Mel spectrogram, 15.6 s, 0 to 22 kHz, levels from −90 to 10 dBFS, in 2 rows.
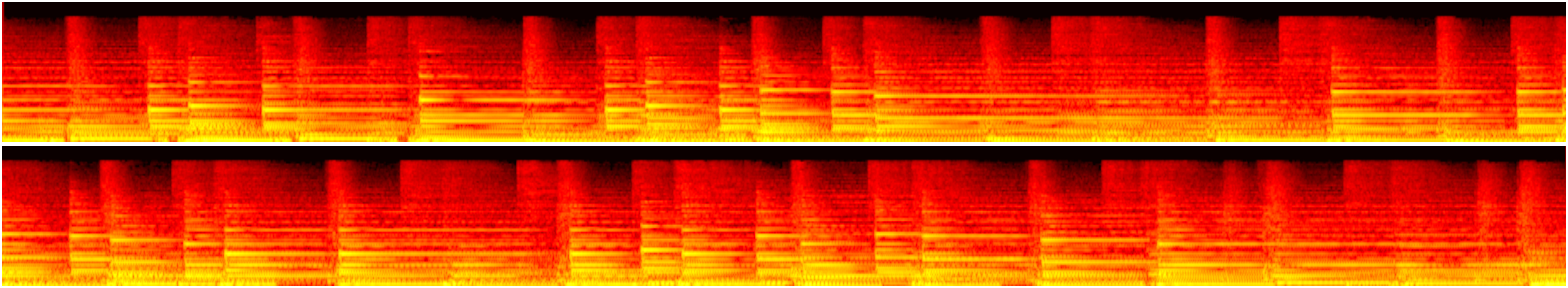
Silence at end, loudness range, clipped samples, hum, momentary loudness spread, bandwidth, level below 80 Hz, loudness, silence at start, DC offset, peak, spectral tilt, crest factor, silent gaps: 0 s; 2 LU; under 0.1%; none; 5 LU; 14 kHz; -22 dBFS; -17 LUFS; 0 s; under 0.1%; 0 dBFS; -6.5 dB/octave; 16 dB; none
